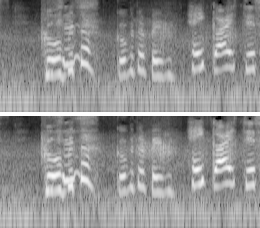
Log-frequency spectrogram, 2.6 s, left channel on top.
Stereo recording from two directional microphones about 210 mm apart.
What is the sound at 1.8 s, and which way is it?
Speech, 35° right (ahead or behind).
